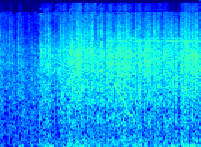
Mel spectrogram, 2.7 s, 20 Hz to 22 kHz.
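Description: Steel Division tournament match with a Kangaroo carrier's .50 cal machine gun firing on a building amid wider battlefield gunfire, a dense, continuous rattle of shots and distant artillery rumble.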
